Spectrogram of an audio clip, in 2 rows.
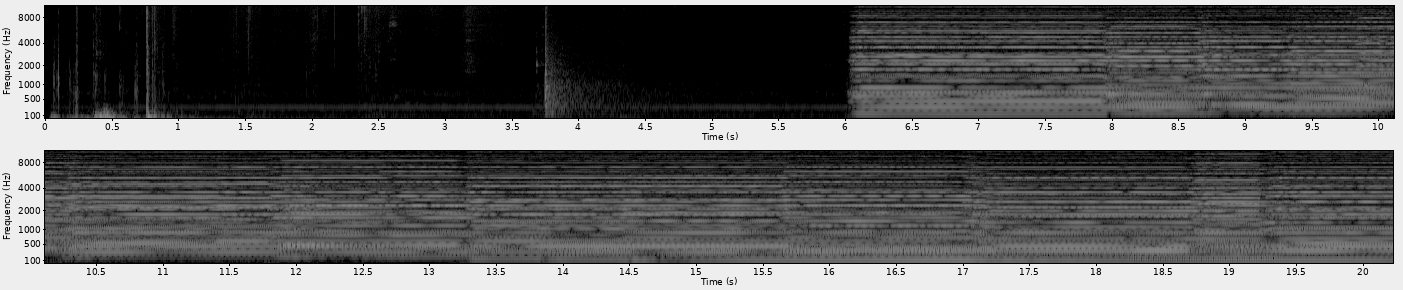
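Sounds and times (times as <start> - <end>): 
Grand plein jeu on pipe organ: 6.0 - 20.2.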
